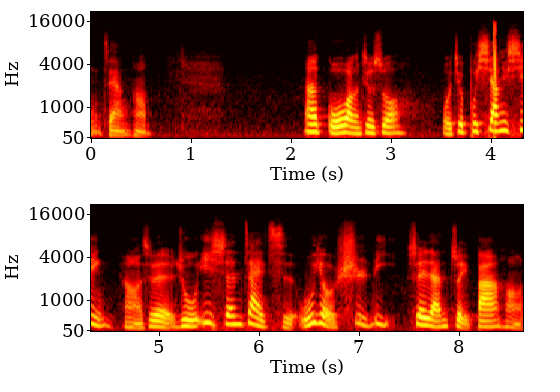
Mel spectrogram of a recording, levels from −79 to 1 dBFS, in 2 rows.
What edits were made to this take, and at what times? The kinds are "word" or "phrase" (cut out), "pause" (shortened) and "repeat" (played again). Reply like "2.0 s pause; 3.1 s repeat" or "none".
7.4 s pause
